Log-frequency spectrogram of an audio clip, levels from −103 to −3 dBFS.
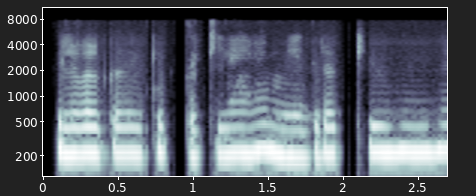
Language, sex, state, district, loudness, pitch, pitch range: Hindi, female, Uttar Pradesh, Saharanpur, -14 LUFS, 215 Hz, 210-220 Hz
